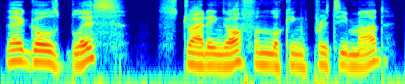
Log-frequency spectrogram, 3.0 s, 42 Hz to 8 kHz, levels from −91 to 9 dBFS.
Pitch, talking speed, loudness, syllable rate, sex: 150 Hz, 180 wpm, -17 LUFS, 4.8 syllables/s, male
